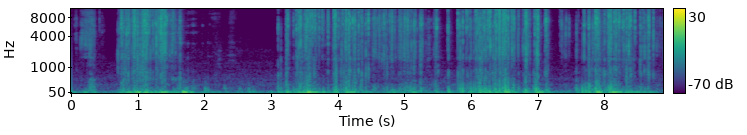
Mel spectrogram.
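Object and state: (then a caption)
Round metal-barrel hair brush with plastic bristles. Fingertips scratch and flick the plastic bristles of a round styling brush with a hollow vented metal barrel and a black handle. Bright, dry scratching and rapid crackling ticks come in dense bursts over a low rumble, with a quieter lull partway through before the scratching picks up again.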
